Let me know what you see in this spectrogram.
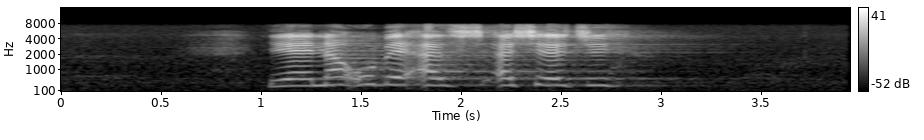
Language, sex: Northern Sotho, female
